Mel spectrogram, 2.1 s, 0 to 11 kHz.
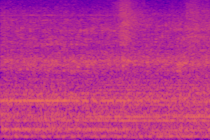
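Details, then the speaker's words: New Precision Matthews PM-1660TL lathe, first run before break-in, headstock in low range gear 1 at 36 rpm: quiet even low hum, faint steady gear tone, no knocks or rattles; nice and smooth, normal. "there it is it's nice and smooth i'm real happy with it"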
